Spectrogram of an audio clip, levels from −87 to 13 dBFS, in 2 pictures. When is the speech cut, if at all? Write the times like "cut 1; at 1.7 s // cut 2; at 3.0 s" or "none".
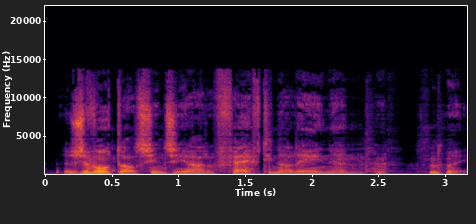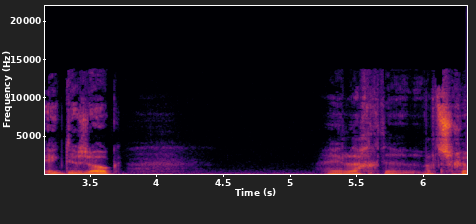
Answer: none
